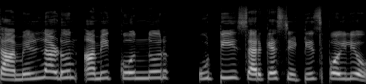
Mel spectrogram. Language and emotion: Goan Konkani, neutral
